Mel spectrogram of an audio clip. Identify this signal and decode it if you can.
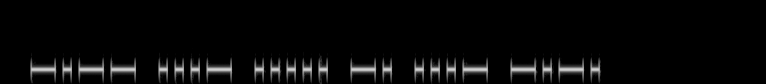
Morse code, heard as a keyed tone, about 15 wpm, 700 Hz. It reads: YV5NVC
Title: DXCC-100 Call Signs - 6 Characters - Repeated 3x - 15wpm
